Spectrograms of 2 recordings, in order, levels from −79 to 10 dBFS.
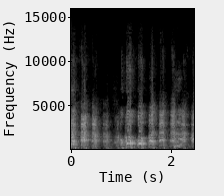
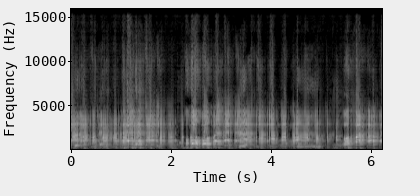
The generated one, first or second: second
